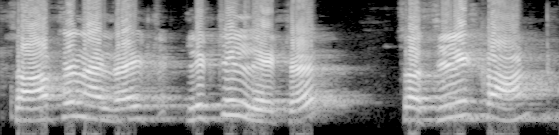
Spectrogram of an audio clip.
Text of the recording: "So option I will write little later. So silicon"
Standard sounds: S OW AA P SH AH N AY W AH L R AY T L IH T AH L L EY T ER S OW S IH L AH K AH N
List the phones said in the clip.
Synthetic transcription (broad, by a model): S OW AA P S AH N AY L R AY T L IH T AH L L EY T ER S OW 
